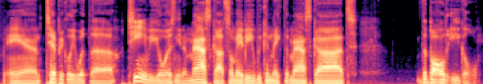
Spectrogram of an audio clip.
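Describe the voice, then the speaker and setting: A man hosting his own sports talk show, speaking in a calm, earnest monotone with frequent pauses and "um"s. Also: sits low, clear, resonant tone, no room sound, clean studio sound. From United States. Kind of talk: solo sports commentary.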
